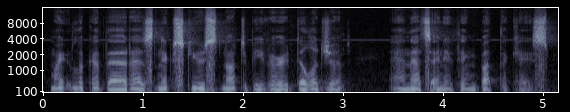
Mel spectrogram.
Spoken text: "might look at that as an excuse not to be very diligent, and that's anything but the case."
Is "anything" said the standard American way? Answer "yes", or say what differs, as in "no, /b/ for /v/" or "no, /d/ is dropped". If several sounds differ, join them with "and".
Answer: yes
